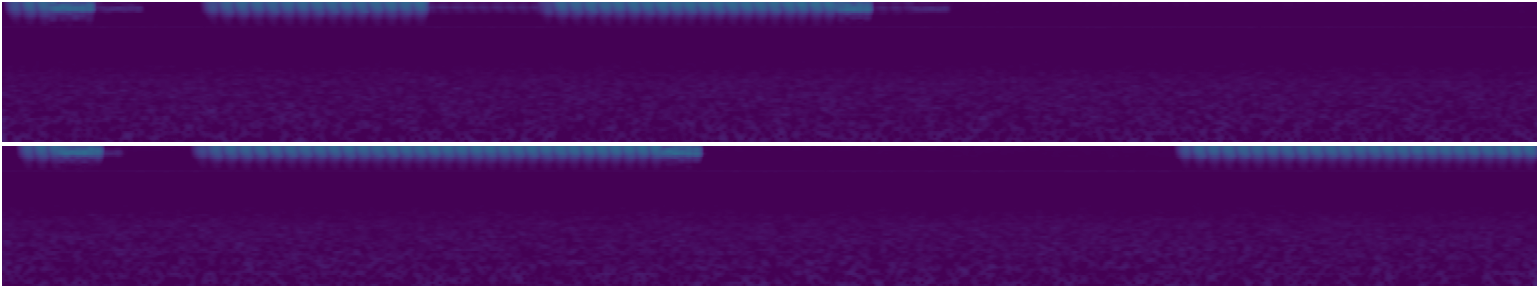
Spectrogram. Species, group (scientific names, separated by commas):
Platycleis affinis, Orthoptera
